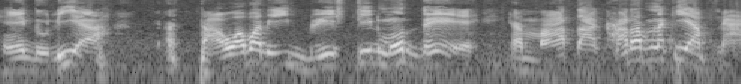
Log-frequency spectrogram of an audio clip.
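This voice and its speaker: In a cartoonish character voice, a man talks at a high pitch with very wide pitch swings. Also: moderate pace, very even loudness. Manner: blunt, exasperated.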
